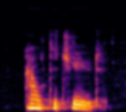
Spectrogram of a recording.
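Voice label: "altitude", British English; pronunciations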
